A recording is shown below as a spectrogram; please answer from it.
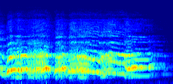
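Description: A young man shrieking in a high, strained voice: one long wail that steps down in pitch a couple of times and breaks off at the end.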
